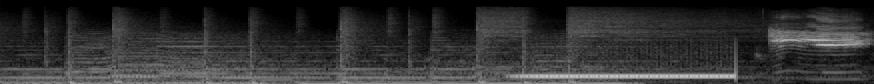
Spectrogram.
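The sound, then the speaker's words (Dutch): A telephone tone sounds as a call is placed: one steady beep of about a second follows a run of melodic notes, then a brief higher burst closes it. “Vandaag bellen we met Emma Moutaan”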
